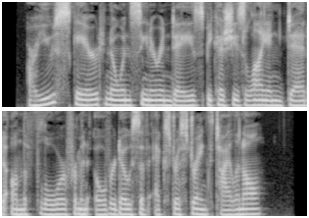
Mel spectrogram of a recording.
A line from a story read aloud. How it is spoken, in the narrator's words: whispered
